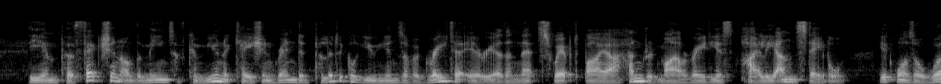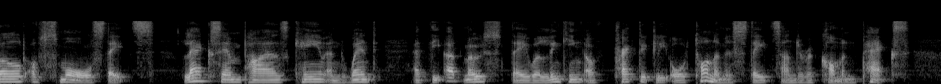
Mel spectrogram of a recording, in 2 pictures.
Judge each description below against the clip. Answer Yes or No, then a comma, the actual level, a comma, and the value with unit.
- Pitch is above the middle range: No, low, 100 Hz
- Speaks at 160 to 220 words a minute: Yes, average, 165 wpm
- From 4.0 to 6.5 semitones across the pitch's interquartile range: Yes, average, 4.3 semitones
